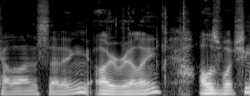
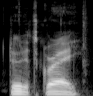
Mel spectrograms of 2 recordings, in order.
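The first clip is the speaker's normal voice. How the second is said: usual speaking voice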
